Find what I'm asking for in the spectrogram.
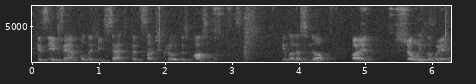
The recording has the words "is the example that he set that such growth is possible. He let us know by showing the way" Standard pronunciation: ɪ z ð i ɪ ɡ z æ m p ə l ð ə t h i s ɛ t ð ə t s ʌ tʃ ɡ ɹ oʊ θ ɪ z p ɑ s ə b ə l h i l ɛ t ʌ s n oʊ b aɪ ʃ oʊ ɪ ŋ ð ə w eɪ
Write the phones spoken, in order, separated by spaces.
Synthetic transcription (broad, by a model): ɪ z ð i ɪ ɡ z æ m p l ð ə t h i s ɛ t ð ə t s ʌ tʃ ɡ ɹ oʊ θ ɪ z p ɑ s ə b l h i l ɛ t ʌ s n oʊ b aɪ ʃ oʊ ɪ ŋ ð ə w eɪ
